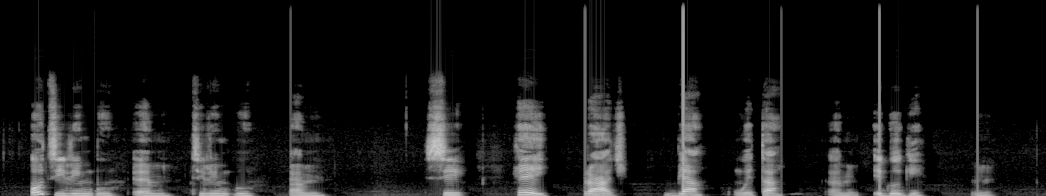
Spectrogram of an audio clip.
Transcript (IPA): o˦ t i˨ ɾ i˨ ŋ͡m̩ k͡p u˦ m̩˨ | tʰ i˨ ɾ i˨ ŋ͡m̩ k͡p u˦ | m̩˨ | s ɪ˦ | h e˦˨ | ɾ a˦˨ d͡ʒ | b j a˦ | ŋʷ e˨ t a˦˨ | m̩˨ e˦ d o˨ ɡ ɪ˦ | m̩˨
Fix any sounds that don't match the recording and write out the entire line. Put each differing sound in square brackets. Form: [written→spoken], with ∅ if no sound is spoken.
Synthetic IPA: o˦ t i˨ ɾ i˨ ŋ͡m̩ k͡p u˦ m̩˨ | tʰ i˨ ɾ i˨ ŋ͡m̩ k͡p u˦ | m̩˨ | s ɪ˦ | h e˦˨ | ɾ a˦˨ d͡ʒ | b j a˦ | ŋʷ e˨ t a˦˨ | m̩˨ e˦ [d→ɡ] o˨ ɡ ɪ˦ | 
